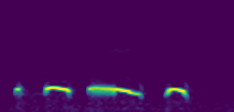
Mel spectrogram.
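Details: Lure spotted dove from Vietnam in long calling, one phrase: a brief note, a level hoot, a long slurred coo sliding downward, and a closing short arched hoot.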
